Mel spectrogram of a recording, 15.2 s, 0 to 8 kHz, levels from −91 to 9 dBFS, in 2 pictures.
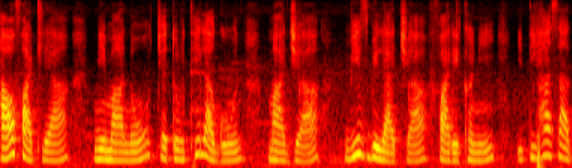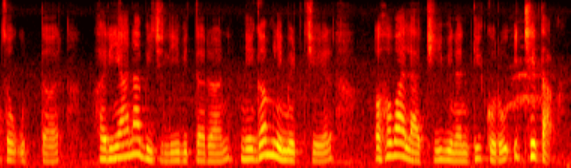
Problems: background sounds at intervals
